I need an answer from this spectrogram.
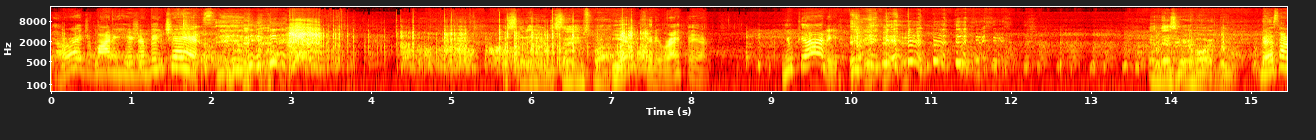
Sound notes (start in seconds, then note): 1.9 parents laughing; 9.8 parents laughing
